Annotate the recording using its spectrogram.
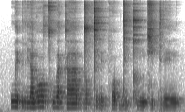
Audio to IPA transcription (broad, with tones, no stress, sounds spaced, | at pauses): w e˥˩ ʔ r i˧ a̯ w ɔː˥˩ tʰ u˥˩ a̯ k aː˦˥ p̚ d ɔː˥˩ k̚ t r e˨˩ k̚ f ɔ˦˥ ʔ d i˨˩ t̚ pʰ i˨˩ n t͡ɕ i˥˩ t̚ k r e˧ n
